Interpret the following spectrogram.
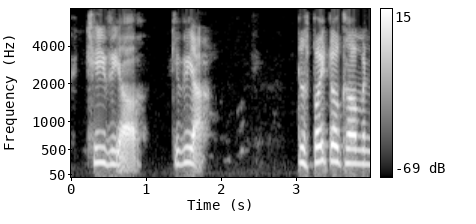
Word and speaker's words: Cavia: Not Cavia, Cavia.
